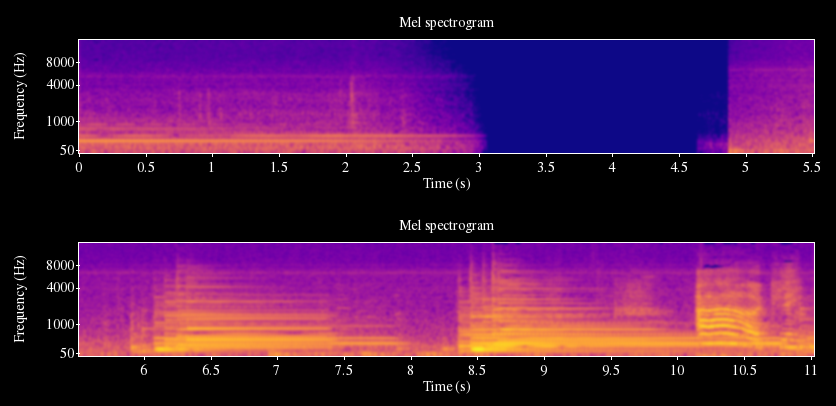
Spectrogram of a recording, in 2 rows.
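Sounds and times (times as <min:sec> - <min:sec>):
acoustic guitar chord ringing: 0:00.0 - 0:02.9, 0:05.8 - 0:11.0.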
